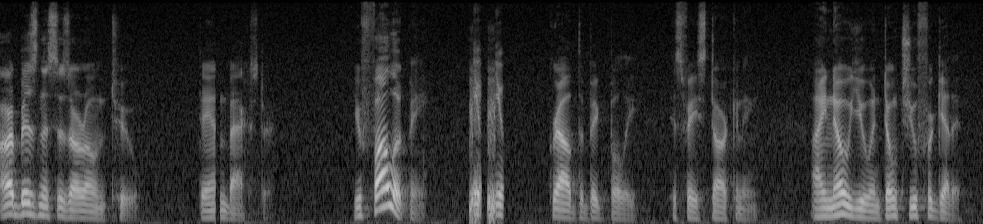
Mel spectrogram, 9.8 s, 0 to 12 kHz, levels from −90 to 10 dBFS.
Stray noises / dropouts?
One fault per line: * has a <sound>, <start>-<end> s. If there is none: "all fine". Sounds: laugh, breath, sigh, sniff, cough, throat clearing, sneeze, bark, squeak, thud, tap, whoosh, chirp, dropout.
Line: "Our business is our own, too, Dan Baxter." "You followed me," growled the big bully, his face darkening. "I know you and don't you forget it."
* has a dropout, 2.2-2.2 s
* has a laugh, 4.7-5.1 s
